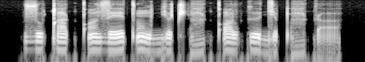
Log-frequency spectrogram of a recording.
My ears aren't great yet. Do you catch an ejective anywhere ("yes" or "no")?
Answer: yes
